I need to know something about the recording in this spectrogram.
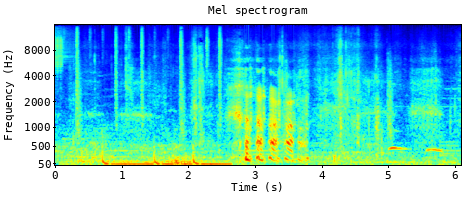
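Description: Thin white foam packing wrap rustling and crinkling as it is pulled off a carbon-fiber side skirt, with many small crackles throughout.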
